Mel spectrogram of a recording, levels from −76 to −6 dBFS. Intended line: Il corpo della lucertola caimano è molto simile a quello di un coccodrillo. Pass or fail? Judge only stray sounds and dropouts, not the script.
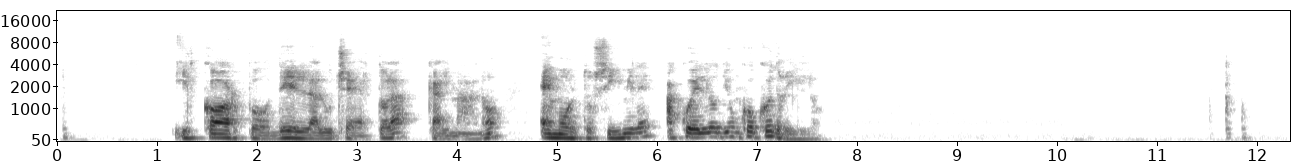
pass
